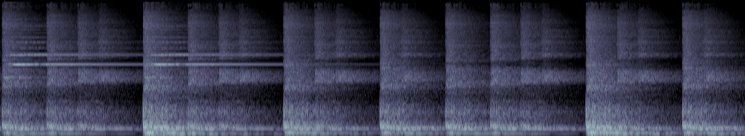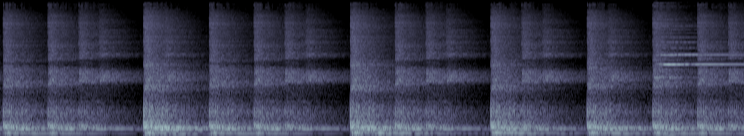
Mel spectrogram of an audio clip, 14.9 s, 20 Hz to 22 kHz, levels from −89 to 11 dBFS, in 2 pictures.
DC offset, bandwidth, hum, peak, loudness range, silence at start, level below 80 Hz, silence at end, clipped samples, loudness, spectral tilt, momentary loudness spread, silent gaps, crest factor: under 0.1%; over 20 kHz; none; -12 dBFS; 3 LU; 0 s; -58 dBFS; 0 s; under 0.1%; -31 LUFS; -4.5 dB/octave; 11 LU; none; 18 dB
